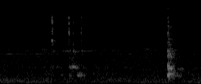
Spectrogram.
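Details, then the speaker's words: Seiko Japanese 30-day wall clock, hands turned slowly by hand: quiet room with light metallic clicks, then one sharper clack as the strike train drops ready for the gong, a normal strike warning. "Nah, tuh ada barang jatuh ya. Jadi dia kalau misalnya ada barang jatuh gitu, itu dia sebenarnya buat persiapan untuk gongnya, guys ya."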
